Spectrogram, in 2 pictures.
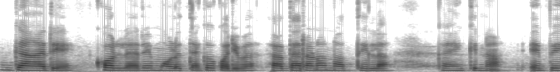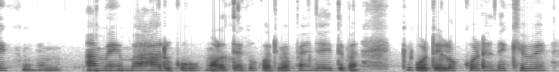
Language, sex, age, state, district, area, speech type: Odia, female, 45-60, Odisha, Kandhamal, rural, spontaneous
